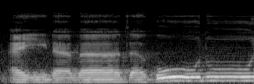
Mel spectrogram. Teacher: نون ساکن کے بعد تا حروف اخفا میں سے ہے تو یہاں پر اخفا ہوگا یعنی غنہ زمانی کر کے پڑھیں گے۔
